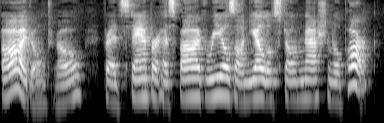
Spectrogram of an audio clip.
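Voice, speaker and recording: A woman's voice: mid-range voice, a little slow, a bit bright. A woman voicing a reluctant, easygoing homebody father in a children's storybook, grumbling in a laid-back way. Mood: teasing. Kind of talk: children's storybook read-aloud. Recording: dull lo-fi home recording.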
